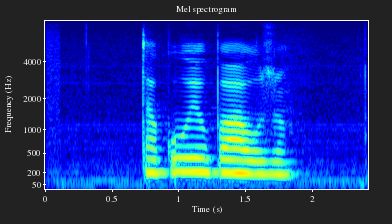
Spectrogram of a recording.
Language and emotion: Russian, neutral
